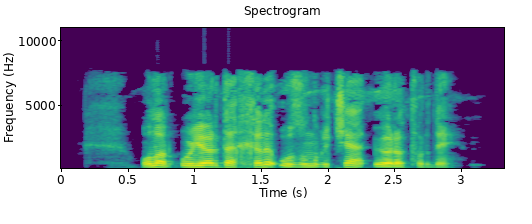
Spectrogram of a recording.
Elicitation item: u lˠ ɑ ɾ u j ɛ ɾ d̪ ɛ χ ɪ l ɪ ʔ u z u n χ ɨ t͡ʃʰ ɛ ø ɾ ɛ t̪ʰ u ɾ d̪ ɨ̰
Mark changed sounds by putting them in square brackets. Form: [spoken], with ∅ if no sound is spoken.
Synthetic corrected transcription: u lˠ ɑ ɾ u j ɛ ɾ d̪ ɛ χ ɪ l ɪ ʔ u z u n [ʁ] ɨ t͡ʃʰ ɛ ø ɾ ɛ t̪ʰ u ɾ d̪ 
